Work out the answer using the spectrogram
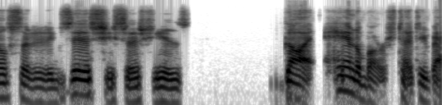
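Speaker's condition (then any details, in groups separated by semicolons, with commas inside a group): Facial paralysis after surgery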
